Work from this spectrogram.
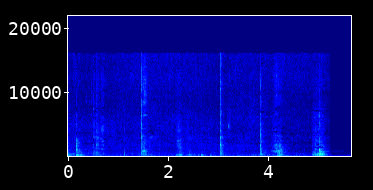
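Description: Papad vadi pieces deep-fry in oil with a soft, low sizzle. Scattered scraping and clinking sounds come from handling the pieces in the pan, and the sound stops abruptly at the end.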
